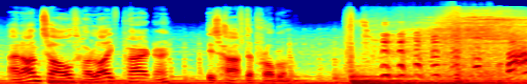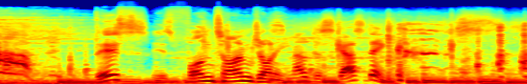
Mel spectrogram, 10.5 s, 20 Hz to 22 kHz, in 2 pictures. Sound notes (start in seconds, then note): 3.8 laughs; 5.0 yells; 9.1 laughs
